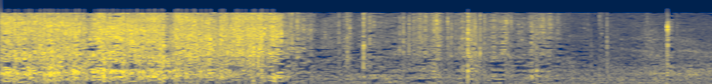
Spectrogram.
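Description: A loud, steady roaring rush of flames for about three seconds gives way to quieter, irregular crackling and sharp pops as a piece of paper burns in a fireplace.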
